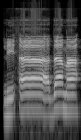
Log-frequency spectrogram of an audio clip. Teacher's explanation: اس کو کڑا زبر کہتے ہیں، 1 الف کے برابر کھینچ کر پڑھیں گے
